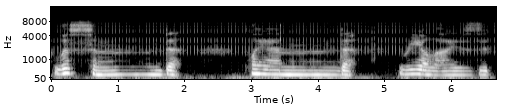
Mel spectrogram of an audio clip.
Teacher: in these words the last sound of the word has vibration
